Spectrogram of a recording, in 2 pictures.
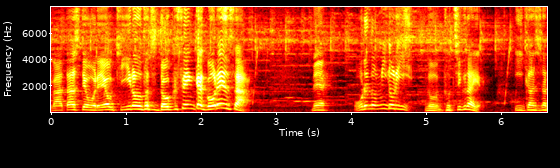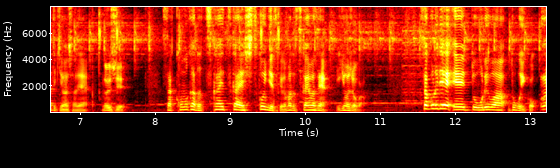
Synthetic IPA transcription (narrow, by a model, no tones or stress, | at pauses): mat̪aɕi̥t̪eoɾejokʲiːɾo̞no̞t̪ot͡ɕid̪o̞kɯ̟sẽ̞ŋkaɡo̞ɾẽ̞ɰ̃sa̰ | ne̞ | o̞ɾe̞no̞mʲid̪o̞ɾʲino̞t̪o̞t͡ɕiɡɯ̟ɾaiiːkãɲ̟d͡ʑinat̪ːekʲimaɕi̥ta̰nḛnoɕḭsako̞nokat̪ot͡sɨ̥kait͡sɨ̥kaeɕi̥t͡sɨ̥ko̞ĩd̪esked̪mat̪at͡sɨ̥kaimas̬ẽɴ̃ikʲimaɕo̞ːka̰sako̞ɾe̞d̪e̞ʔeːt̪ːo̞ːɾe̞βad̪o̞koiko̰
